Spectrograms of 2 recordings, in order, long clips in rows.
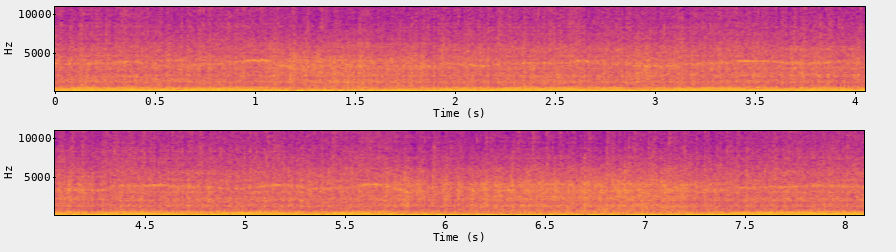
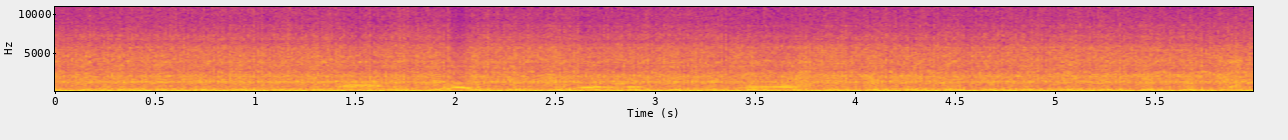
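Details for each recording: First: BMW K1200 R motorcycle, hot, fuel pressure 2.3 bar (low side), no fault codes: revs up and down unevenly with ragged stumbling pulse, runs rough and cuts out; cause not pinned down. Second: BMW K1200 R, previously rough and cutting out, after diagnostic reset of injection adaptation values: fairly even idle under voices and street noise, warm at just over 100 degrees with fan on; roughness gone, slight clutch rattle.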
